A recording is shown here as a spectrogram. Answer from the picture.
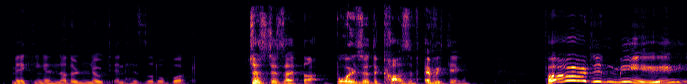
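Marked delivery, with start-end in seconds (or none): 2.4-4.7 fast, loud certainty; smug policeman. A narrator's reading. Policeman accuses boys. 5.4-6.9 very high, slow, loud plea; insisting humbug. A narrator's reading. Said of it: "insisted the humbug".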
